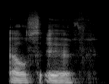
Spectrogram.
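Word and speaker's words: elif: Multiple conditions with it's spelled weird, but it's else if.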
